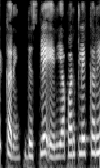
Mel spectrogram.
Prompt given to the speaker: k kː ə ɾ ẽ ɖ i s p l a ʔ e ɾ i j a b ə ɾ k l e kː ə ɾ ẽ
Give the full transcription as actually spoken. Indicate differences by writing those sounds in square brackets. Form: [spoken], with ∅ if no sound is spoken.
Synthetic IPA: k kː ə ɾ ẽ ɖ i s p l [e] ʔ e ɾ i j a [p] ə ɾ k l e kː ə ɾ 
